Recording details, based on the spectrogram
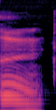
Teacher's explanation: the lips closed and that's where the airstream is being stopped but the air actually leaves the nasal cavity and that's what gives it that different quality hmm you could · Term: nasals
